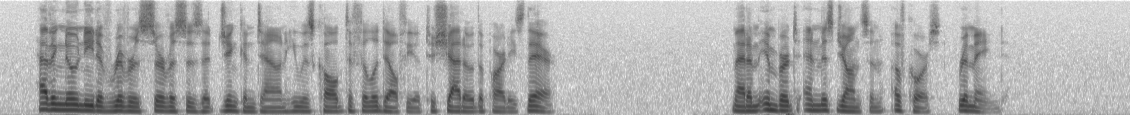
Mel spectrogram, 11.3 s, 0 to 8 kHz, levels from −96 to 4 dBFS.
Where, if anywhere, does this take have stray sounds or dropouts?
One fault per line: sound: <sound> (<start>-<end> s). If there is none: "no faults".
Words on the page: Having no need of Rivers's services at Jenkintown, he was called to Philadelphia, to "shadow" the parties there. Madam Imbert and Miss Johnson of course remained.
no faults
